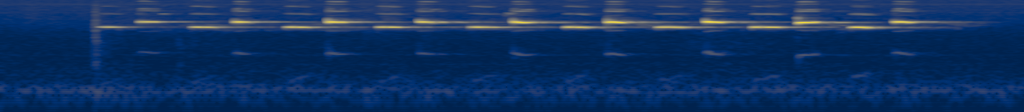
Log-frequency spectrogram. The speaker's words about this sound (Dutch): Ik moet eerlijk zeggen dat ik af en toe ook wel eens een beetje gek van word als ik dit hoor. Maar dit is de koolmees. Dit is de roep van de koolmees. Hè? Niet, niet, niet de zang.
